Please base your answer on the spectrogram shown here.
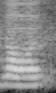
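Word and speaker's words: Knoll: अब इलेक्ट्रॉनिक सूक्ष्मदर्शी, इसको क्या होता है, इसकी जो खोज की थी नॉल, ये के जो होता है साइलेंट होता है, नॉल एंड रस्का ने, ठीक है।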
